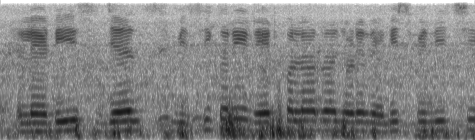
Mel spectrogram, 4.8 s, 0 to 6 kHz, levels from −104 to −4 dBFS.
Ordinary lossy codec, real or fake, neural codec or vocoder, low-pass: none; real; none; 5.4 kHz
